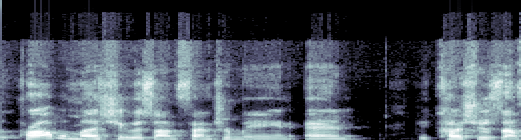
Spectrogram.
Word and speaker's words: phentermine: Diet pills, generally speaking, if you get them legally, is called phentermine. I'm sorry, I pronounced that one wrong too. Phentermine.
